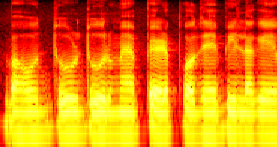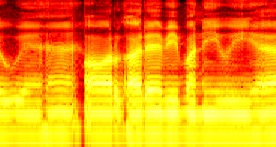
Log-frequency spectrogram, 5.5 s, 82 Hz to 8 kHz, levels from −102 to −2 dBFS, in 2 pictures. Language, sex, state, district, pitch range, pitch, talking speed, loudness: Hindi, male, Jharkhand, Deoghar, 115-120 Hz, 120 Hz, 175 wpm, -19 LUFS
